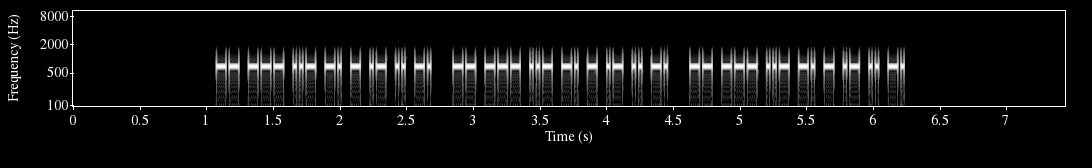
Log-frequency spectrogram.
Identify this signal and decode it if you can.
Morse code, heard as a keyed tone, about 50 wpm, 700 Hz. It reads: MOUNTAIN MOUNTAIN MOUNTAIN
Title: Top 500 Words Repeated 50wpm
